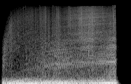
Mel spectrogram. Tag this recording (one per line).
movement
sfx
transformer
technology
digital
sound-design
future
electric
sci-fi
effect
sounddesign
tech
mechanic
robot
